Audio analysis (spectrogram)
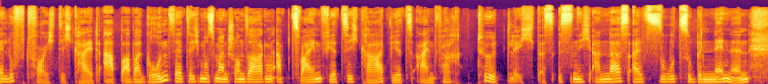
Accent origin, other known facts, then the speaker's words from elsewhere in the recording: Lower Saxony, Germany; Na, ich fahre tatsächlich sehr gerne an die Nordsee. Da komme ich nämlich her aus Ostfriesland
